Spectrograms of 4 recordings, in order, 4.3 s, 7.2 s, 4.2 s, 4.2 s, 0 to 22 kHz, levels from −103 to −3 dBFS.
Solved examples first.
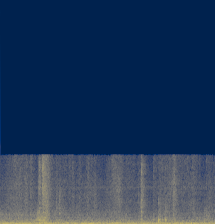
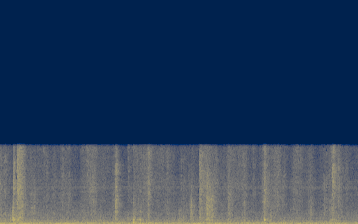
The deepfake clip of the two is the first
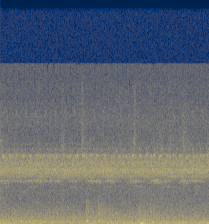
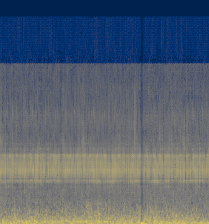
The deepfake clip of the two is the second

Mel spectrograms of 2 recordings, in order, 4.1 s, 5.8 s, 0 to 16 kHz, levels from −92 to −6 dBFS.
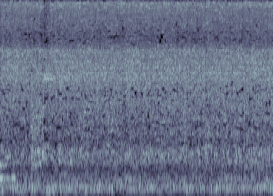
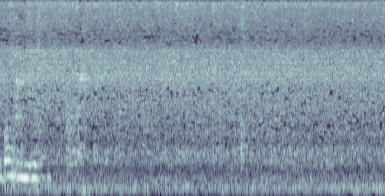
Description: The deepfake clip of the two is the second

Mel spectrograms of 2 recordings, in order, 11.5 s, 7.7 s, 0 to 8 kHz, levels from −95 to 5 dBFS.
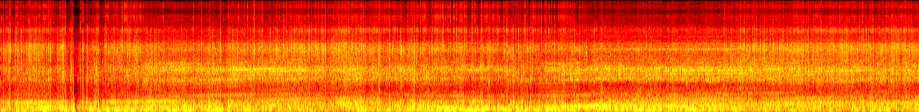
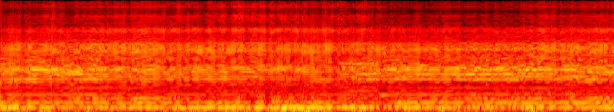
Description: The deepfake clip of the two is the second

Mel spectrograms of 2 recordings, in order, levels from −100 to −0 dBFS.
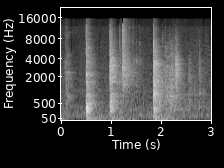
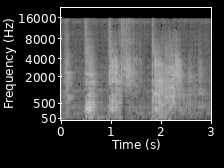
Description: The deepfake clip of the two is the second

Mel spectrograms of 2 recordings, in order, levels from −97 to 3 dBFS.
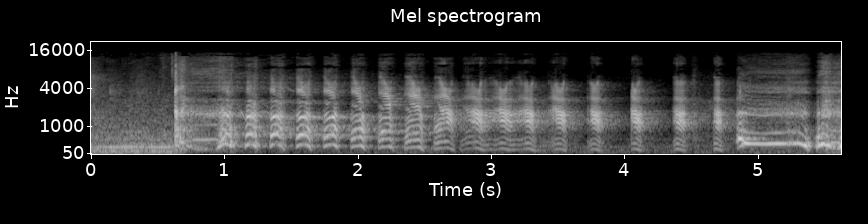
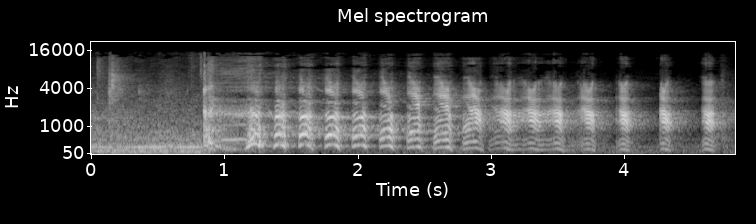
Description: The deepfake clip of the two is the second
